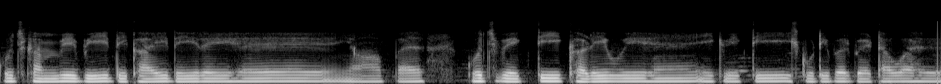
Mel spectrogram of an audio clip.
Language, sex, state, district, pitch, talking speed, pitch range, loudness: Hindi, male, Rajasthan, Jaipur, 140 Hz, 135 wpm, 135-140 Hz, -16 LUFS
